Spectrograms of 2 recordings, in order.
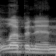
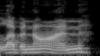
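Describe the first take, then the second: First: It is said the local American way. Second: It is said the usual, non-local way. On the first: This is how people there say the town name. The speaker calls it right. "we say it Lebanon" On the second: This is not how people there say the town name. The speaker calls it wrong. "not Lebanon"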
